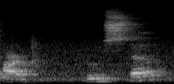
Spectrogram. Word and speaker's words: Arbusto: Today I have Jason Arbusto.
